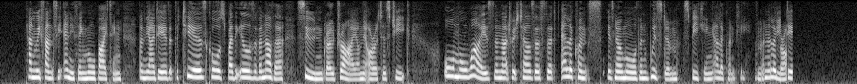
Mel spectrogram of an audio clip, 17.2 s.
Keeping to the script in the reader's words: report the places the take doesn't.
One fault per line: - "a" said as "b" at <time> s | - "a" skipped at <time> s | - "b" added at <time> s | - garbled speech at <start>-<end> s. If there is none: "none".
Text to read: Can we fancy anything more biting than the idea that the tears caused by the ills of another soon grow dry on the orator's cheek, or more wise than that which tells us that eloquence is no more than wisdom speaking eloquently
- garbled speech at 15.1-15.9 s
